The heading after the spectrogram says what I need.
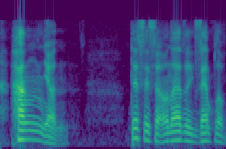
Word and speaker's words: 학년: 학년, 학년. This is another example of the difference between the spelling and the pronunciation.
